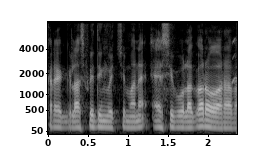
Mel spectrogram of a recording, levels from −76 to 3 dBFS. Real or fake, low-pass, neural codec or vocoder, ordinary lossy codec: real; none; none; none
